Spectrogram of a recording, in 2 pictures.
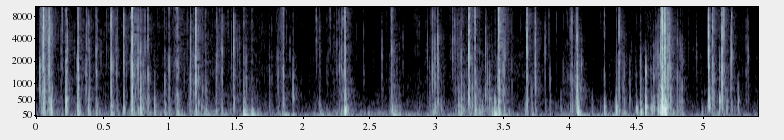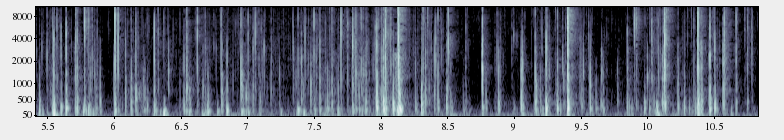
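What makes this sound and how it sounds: Hands grip, squeeze and rub a full, clear plastic-film pack of sponge scourers. The result is a dense run of sharp, crinkly crackles and crunches with bright snaps over a soft low rustle, growing busier toward the end.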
